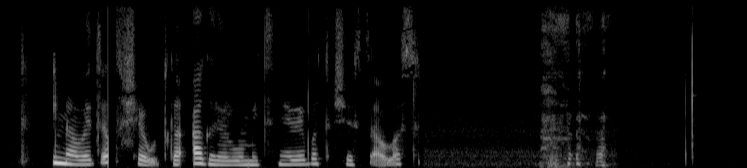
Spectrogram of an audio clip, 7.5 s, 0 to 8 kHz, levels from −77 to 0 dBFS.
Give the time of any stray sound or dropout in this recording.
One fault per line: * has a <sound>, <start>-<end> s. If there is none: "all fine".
* has a dropout, 1.1-1.2 s
* has a laugh, 5.4-6.1 s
